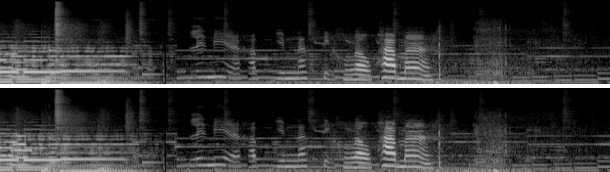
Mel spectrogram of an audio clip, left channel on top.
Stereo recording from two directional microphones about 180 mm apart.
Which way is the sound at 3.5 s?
25° left (ahead or behind).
